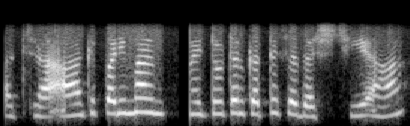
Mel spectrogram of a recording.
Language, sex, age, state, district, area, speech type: Maithili, female, 18-30, Bihar, Madhubani, urban, conversation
